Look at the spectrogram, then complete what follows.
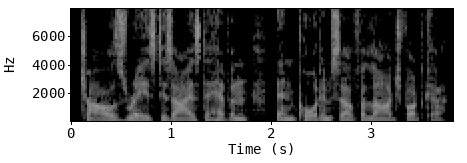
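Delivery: ordinary delivery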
